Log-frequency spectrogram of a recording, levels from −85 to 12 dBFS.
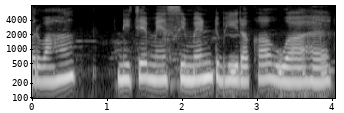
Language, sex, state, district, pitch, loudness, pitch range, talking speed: Hindi, female, Jharkhand, Garhwa, 235 Hz, -12 LUFS, 220-250 Hz, 120 wpm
